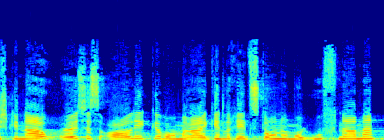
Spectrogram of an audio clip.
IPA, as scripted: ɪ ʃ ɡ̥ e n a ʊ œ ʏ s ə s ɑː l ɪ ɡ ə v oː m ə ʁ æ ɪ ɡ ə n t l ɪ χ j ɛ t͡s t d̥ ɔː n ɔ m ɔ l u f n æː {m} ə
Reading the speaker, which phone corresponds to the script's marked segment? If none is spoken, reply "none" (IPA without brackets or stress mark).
m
